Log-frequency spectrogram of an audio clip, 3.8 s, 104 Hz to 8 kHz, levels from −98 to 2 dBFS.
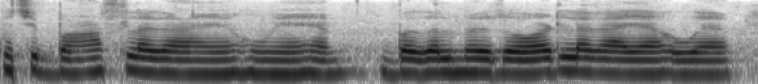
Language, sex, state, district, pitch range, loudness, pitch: Hindi, female, Jharkhand, Garhwa, 185-195 Hz, -14 LUFS, 190 Hz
